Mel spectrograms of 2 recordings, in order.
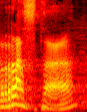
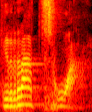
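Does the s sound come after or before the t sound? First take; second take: before; after. First: The s sound comes before the t sound. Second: The s sound comes after the t sound. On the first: The speaker calls it wrong. "it's not pronounced like a Rasta" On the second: The speaker calls it right. "It's pronounced like Ratsah"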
